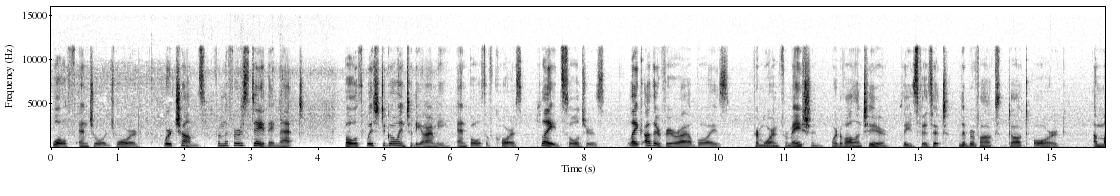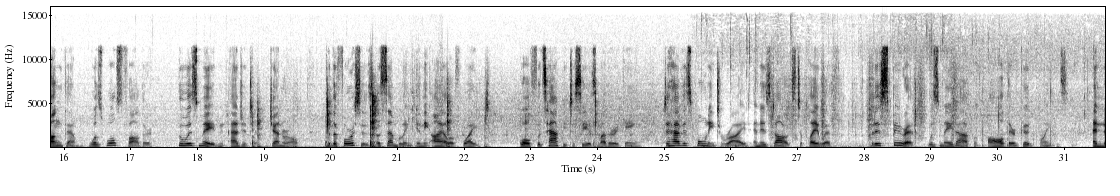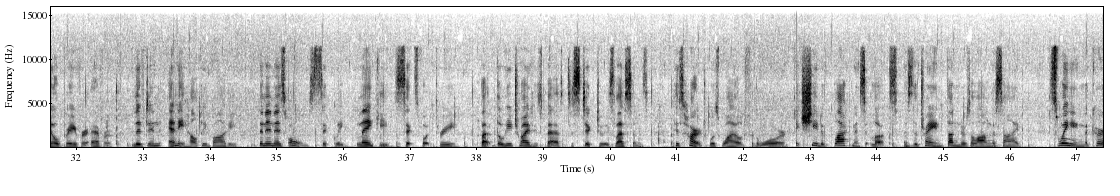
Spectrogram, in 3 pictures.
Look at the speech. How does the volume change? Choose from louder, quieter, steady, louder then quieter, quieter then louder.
steady.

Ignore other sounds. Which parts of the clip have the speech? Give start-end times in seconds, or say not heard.
0.0-3.8, 4.4-47.3.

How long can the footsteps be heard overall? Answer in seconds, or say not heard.
11 s.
